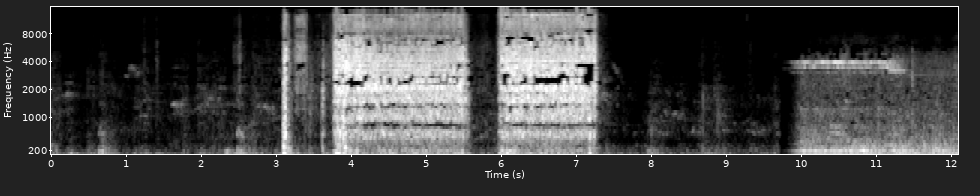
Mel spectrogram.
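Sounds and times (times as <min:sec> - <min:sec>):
loud hiss: 0:03.1 - 0:07.4.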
